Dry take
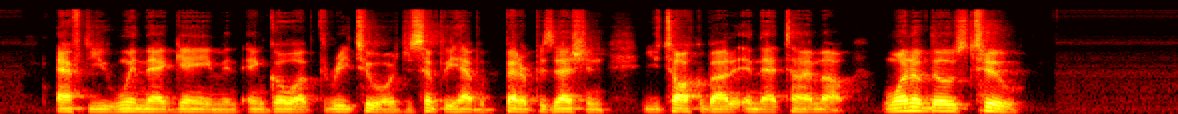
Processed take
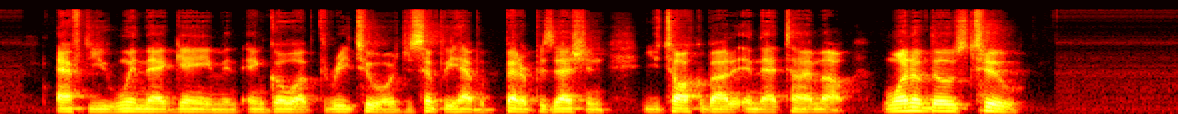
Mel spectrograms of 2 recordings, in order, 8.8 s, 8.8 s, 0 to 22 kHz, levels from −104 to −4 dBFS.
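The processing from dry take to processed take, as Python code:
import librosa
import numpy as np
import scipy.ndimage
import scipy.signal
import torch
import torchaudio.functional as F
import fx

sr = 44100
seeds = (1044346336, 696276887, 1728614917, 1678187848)

y = fx.dynamic_eq(x, sr, hz=3100.0, q=1.0, threshold_db=-46.0, ratio=4.0, max_db=8, at=(6.19, 6.8))
y = y * librosa.db_to_amplitude(6.5)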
